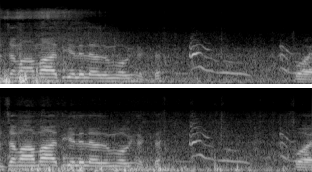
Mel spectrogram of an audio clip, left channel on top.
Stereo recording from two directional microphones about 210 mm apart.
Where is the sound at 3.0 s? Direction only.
15° right (ahead or behind).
